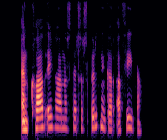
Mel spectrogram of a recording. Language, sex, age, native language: Icelandic, male, 20-29, Icelandic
